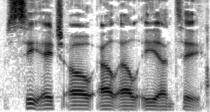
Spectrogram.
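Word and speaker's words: cholent: You just like chollent. – Oh, okay. I'm not going to get anywhere close on that. – You barely pronounce the L.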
